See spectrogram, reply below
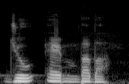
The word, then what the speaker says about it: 9m88: Elle s'appelle 9M88, mais il faut prononcer Joe M. Baba.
